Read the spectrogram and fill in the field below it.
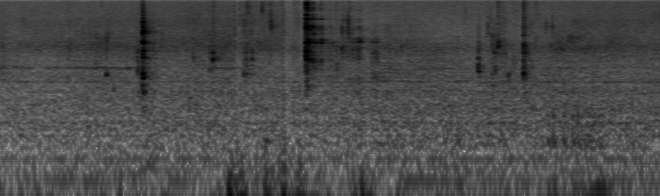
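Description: Chicken and rice bone broth soup ladled into a bowl: scattered drips and splashes of liquid with light clinks of a utensil against the dish, close and fairly quiet, with no talking.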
